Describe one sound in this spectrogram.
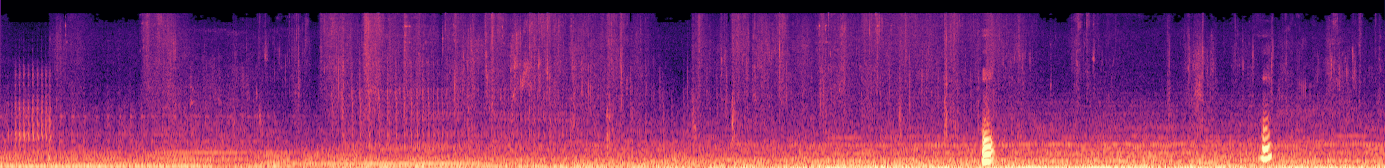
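Light footsteps walk over grass and dirt.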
